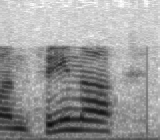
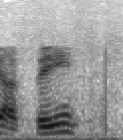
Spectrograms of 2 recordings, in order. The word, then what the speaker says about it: así: Pues no te estoy diciendo pues que, que, que, corriges últimamente, corriges cuando alguna persona dice una palabra como ancina, tú dices, no se dice ancina, se dice así.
